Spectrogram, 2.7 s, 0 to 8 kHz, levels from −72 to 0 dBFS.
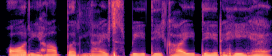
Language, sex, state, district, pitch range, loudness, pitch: Hindi, female, Himachal Pradesh, Shimla, 175-190 Hz, -17 LUFS, 180 Hz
